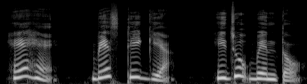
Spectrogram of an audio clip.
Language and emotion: Santali, neutral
